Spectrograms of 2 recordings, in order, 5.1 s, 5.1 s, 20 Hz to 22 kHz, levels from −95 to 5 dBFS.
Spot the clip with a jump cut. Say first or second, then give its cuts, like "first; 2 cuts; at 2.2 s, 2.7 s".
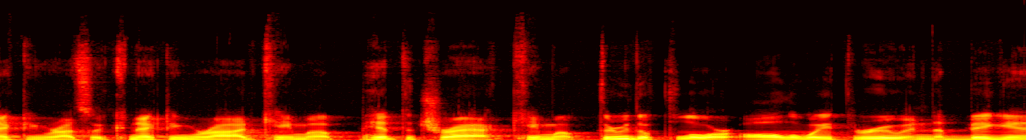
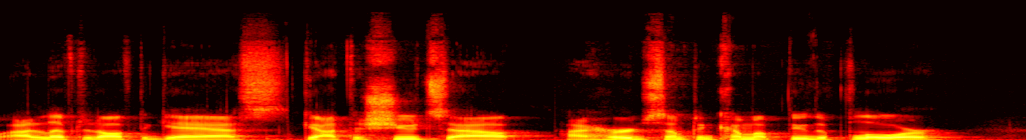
second; 2 cuts; at 1.4 s, 2.7 s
